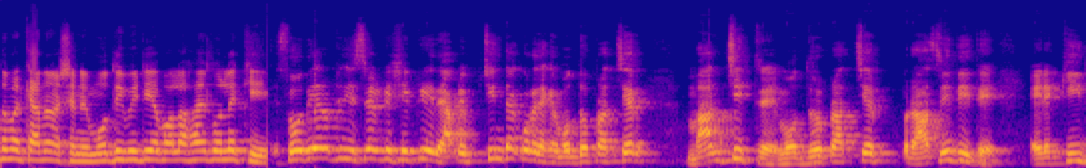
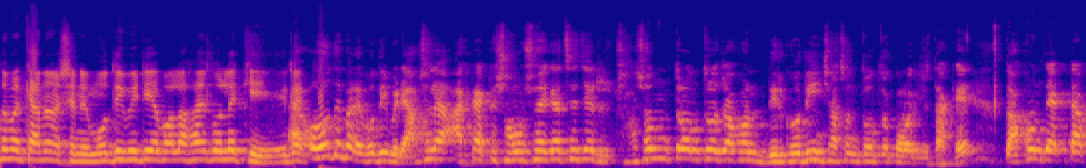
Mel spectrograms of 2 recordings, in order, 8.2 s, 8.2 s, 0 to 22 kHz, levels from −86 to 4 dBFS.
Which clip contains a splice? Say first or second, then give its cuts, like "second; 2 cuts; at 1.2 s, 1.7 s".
first; 1 cut; at 2.0 s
